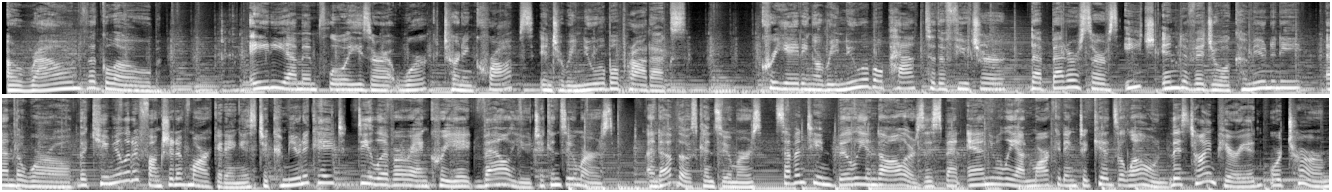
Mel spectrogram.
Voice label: Narration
